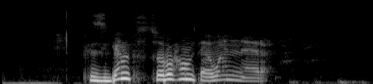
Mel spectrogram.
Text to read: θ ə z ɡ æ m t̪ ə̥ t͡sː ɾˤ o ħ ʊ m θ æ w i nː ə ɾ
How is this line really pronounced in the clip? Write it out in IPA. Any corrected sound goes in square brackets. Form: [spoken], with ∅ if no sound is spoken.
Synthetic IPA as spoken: θ ə z ɡ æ m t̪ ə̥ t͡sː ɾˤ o ħ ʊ m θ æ w [æ] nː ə ɾ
